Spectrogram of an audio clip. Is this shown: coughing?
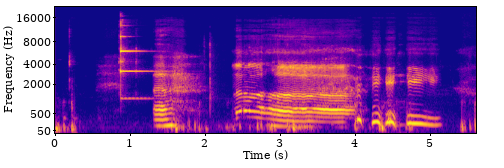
no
